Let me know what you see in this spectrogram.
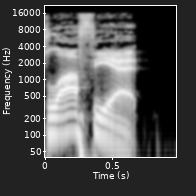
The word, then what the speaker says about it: Lafayette: No, actually, the accent is on the fee. So Lafayette. Lafayette, Louisiana.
